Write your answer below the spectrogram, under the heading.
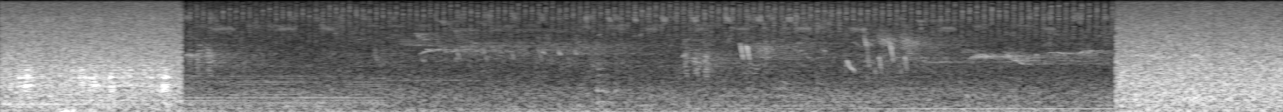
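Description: Near silence with a steady faint hiss, which drops away about a second and a half in; in the quiet stretch a few faint, scattered chirps. The hiss returns near the end.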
